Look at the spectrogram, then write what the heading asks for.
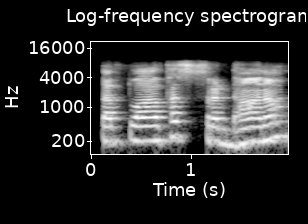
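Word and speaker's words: तत्त्वार्थश्रद्धानम्: ऐसे नहीं बोलना कि तत्व श्रद्धान सम दर्शनम अब बोलना है तत्वार्थ श्रद्धानम सम्यक दर्शन ये सही उच्चारण है तत्वार्थ श्रद्धानम तत्व अर्थ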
